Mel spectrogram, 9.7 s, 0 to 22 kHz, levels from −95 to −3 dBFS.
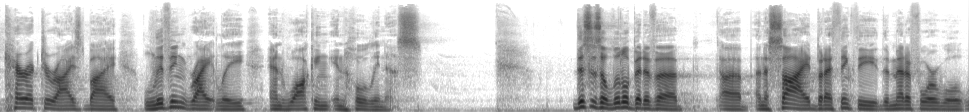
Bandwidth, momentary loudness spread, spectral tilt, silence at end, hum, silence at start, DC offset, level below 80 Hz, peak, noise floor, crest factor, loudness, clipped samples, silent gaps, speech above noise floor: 18.5 kHz; 11 LU; -5 dB/octave; 0 s; none; 0.05 s; under 0.1%; -58 dBFS; -6 dBFS; -64 dBFS; 20 dB; -24 LUFS; under 0.1%; none; 40 dB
